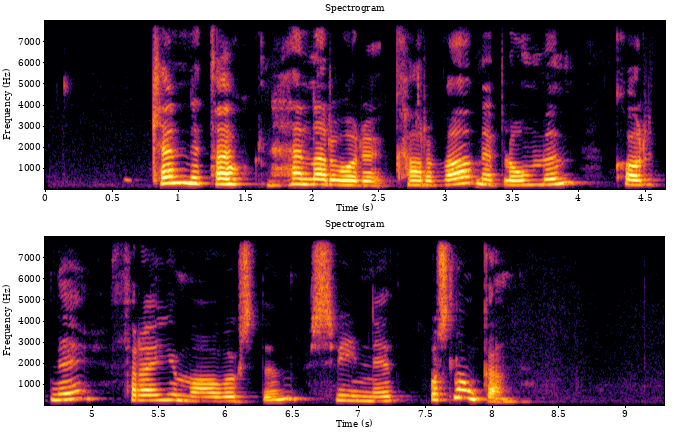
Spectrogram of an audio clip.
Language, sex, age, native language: Icelandic, female, 60-69, Icelandic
